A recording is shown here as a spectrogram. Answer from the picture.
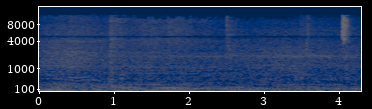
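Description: Low rumble of road traffic, swelling over the first couple of seconds as a vehicle passes and then easing, over a steady background hum.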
